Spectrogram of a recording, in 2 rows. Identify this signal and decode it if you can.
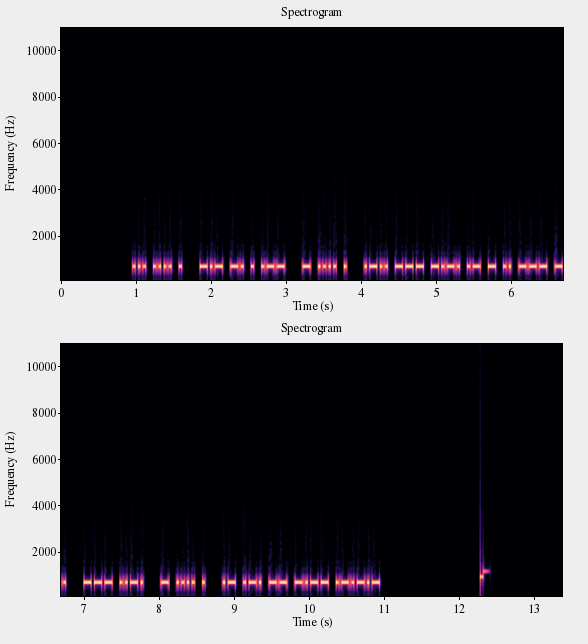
Morse code, heard as a keyed tone, about 36 wpm, 690 Hz. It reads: SHE KNEW THE LOCATION OF THE ARMY.
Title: Sentences from Top 1000 Words - Review Part 6 - 35wpm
